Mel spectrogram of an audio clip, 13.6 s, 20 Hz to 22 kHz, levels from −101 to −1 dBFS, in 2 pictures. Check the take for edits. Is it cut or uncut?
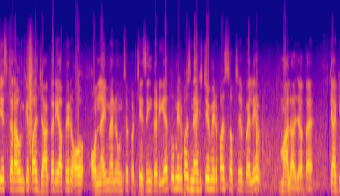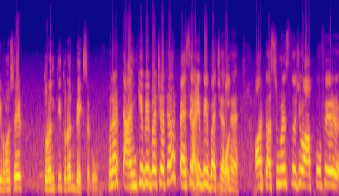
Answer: uncut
